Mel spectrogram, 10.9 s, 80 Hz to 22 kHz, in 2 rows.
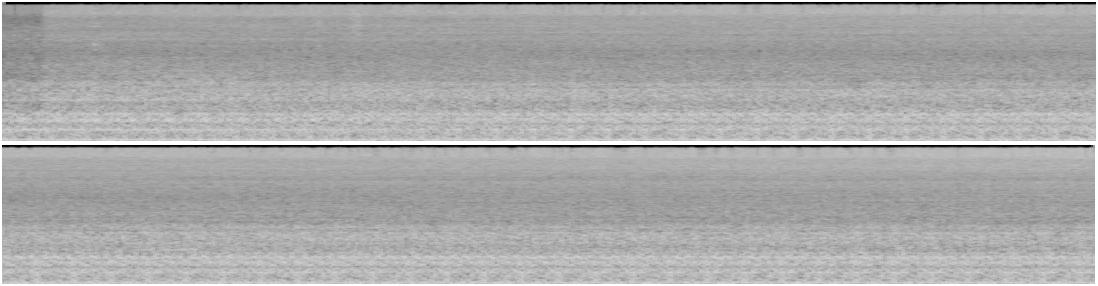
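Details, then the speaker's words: MP15 switcher locomotive on DO-1 that started right up, unlike the second unit that had a hard cold start on weak batteries; deep, steady diesel idle, even low throb, no misses or knocks, healthy. "This one started right up."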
